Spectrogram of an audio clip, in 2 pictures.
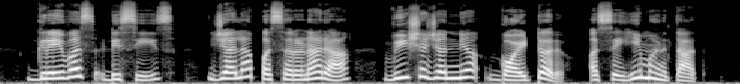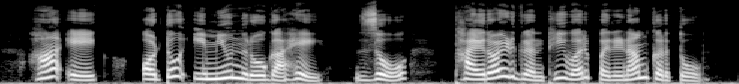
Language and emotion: Marathi, neutral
